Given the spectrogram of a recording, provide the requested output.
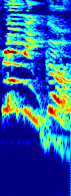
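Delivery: bright emphatic model word; clear teaching word. Shown as a demonstration. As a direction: call flamingo out high and clear for children to repeat. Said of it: "പറഞ്ഞേ".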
